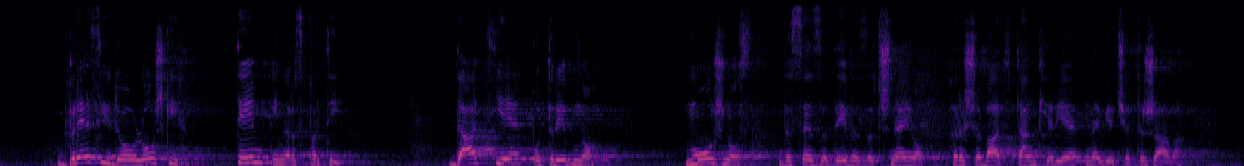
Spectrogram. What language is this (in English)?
Slovenian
